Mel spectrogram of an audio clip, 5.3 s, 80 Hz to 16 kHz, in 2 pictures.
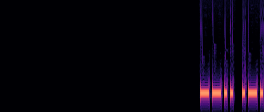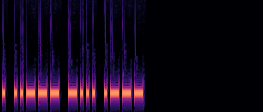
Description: Morse code, heard as a keyed tone, about 40 wpm, 700 Hz. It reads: ZL2BJ
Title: DXCC-100 Call Signs - 5 Characters - 40wpm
